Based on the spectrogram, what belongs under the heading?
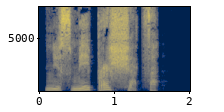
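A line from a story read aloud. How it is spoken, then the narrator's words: Angry growl. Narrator (Russian): зло прорычал Кай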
